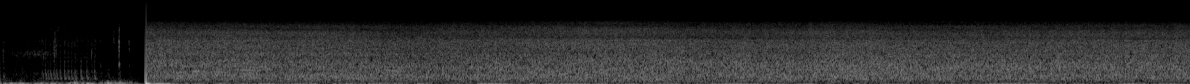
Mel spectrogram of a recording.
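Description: A brief low rumble gives way to steady broadband hiss like rushing water or wind, with no animal voice present.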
